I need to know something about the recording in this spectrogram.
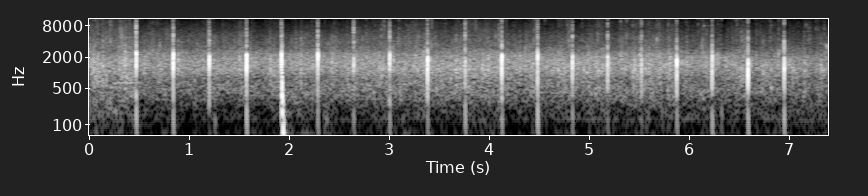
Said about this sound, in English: for me to say thanks and for us to appreciate those who are on the setup and, and teardown crew who go and, and you know make that Sunday happen every week in Bay City. So I don't know if you can hear us, but we're gonna clap for you guys, all right?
